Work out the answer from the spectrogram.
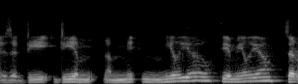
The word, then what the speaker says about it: D'Amelio: Let me see if I can pronounce the last name. Is it D'Amelio?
